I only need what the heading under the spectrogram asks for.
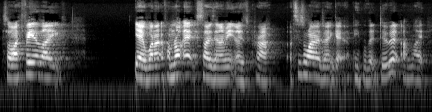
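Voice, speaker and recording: A woman's voice: medium pitch, quick pace, fairly bright tone. Chatty laughing woman. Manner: chatty, self-deprecating, laughs often. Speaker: podcast co-host. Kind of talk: casual chat.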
